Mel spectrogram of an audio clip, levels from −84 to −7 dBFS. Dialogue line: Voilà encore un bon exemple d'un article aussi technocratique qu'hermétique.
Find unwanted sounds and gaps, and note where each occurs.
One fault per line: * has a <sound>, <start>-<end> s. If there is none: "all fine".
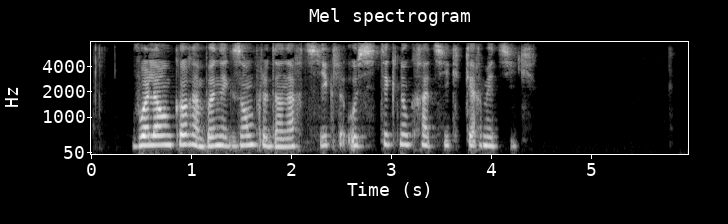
all fine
